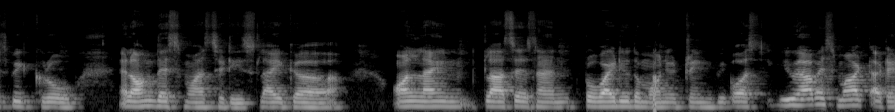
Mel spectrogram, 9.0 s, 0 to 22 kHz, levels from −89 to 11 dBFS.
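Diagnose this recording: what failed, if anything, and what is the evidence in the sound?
The codec stage failed: corrupt frames were decoded and played instead of being concealed. Flipped bits made the decoder misread gains and spectral codes, so energy landed at the wrong frequencies for the span of each damaged frame. At 5.32 s, just after "like uh online", a single frame gives a faint blip. From 6.54 to 6.60 s, after "provide you the", what sounds like a few consecutive frames give a much louder chirp-like burst.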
